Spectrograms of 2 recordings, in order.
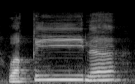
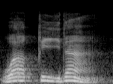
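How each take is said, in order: First: The vowel after 'q' is drawn out long. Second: The vowel after 'q' is kept short. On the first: It addresses a god of women. The speaker calls it wrong. "Siapa yang baca panjang" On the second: It asks God to shield us. The speaker calls it right. "Dia mesti waqina"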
